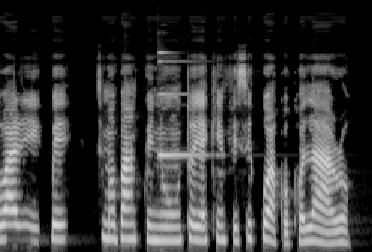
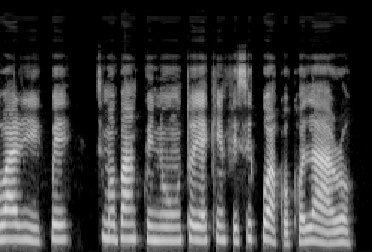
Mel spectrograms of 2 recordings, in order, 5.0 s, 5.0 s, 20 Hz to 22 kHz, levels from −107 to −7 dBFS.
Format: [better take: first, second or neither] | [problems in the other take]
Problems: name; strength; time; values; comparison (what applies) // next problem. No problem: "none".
second | noise reduction (classical method spectral subtraction)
